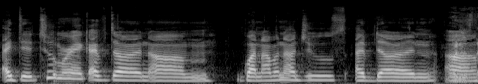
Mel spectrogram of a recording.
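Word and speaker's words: guanábana: Guanabana.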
